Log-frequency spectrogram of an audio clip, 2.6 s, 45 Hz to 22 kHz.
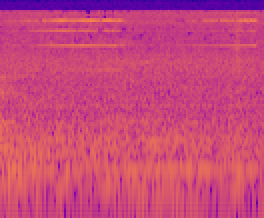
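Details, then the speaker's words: A NORD SK500E frequency inverter running the automatic stator resistance identification (parameter P220): a quiet, steady low hum with faint high electronic tones as it magnetizes the motor. Normal behavior. "perceberam que houve até um ruído né esse ruído aqui foi a magnetização do motor em função do inversor de frequência para poder fazer a leitura do estator"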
